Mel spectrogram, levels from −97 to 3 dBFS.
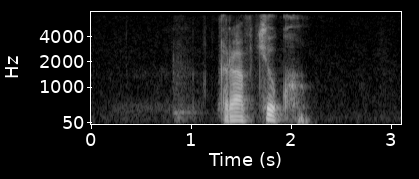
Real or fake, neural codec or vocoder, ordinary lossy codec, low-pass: real; none; AAC, 48 kbps; 7.2 kHz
